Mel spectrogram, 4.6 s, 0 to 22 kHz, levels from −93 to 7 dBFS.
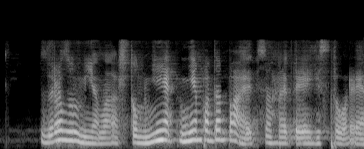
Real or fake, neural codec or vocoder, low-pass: fake; codec, 16 kHz in and 24 kHz out, 0.6 kbps, FireRedTTS-2 codec; 7.2 kHz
